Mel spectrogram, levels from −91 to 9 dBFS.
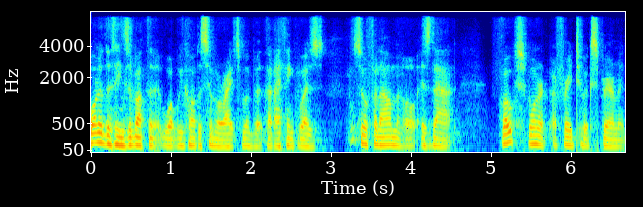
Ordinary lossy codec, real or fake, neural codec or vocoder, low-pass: AAC, 32 kbps; fake; codec, 16 kHz in and 24 kHz out, 0.6 kbps, FocalCodec, streaming, 4096 codes; 7.2 kHz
